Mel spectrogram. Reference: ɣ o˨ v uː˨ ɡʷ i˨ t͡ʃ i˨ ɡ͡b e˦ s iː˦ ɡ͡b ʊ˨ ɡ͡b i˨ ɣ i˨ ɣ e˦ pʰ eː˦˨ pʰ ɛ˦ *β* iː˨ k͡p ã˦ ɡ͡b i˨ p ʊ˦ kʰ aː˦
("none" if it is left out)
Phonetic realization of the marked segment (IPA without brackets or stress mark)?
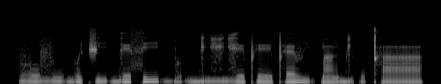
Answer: β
